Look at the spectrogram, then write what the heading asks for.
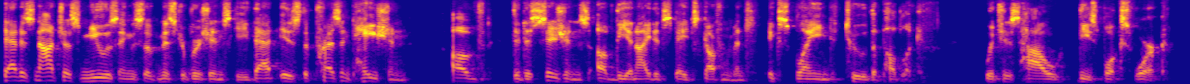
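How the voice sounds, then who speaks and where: Bright-voiced sarcastic male analyst. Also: on the low side, husky. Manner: deliberate, dryly sarcastic. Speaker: guest analyst. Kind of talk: measured commentary.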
